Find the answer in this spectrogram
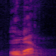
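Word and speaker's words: عمر: Qala syarihu rahimahullah, penjelasannya Imam Ibnu Hajar Al-Haytami berkata, an Abi Amr, dari Abu Amr, bil waw, Abu Amr. Kalau tak ada waw, Umar.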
